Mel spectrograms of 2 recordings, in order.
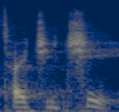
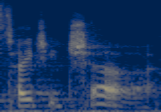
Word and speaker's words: T'ai Chi Chih: as tai chi cha the third word is pronounced cha although it's spelled c-h-i-h you'd think it might be pronounced tai chi chi but it's tai chi cha and if you were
